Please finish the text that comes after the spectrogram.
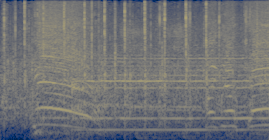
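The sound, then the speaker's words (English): A fan yells loudly in one long, drawn-out shout that wavers in pitch, rising above the steady roar of a basketball arena crowd at a Racer game; the fan is a family member shouting instructions to the players from the family's seats. “surround the seat that bears his nickname, shouting instructions to the players by name and jumping out of their seats each time a ball sinks into the right basket.”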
